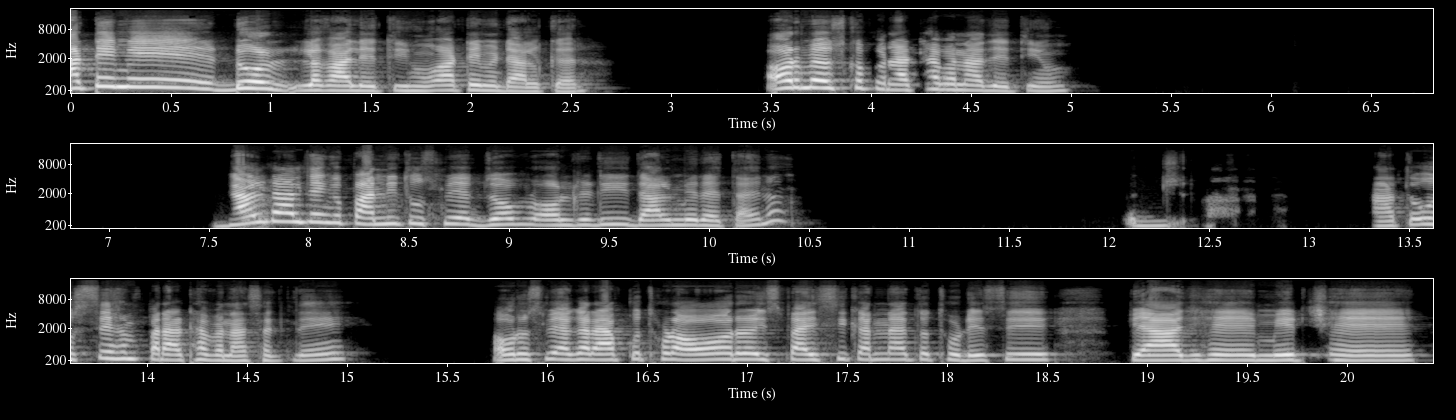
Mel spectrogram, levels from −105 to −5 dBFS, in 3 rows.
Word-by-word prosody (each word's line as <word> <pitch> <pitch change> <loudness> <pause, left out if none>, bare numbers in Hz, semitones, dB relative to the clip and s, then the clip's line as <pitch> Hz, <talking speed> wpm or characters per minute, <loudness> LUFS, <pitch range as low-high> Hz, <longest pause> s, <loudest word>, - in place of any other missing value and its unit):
आटे 360 +6 +6
में 355 -9 +4
डो 320 -1 +7
लगा 230 -5 +2
लेती 210 0 -2
हूँ, 210 +1 -5
आटे 230 +1 +1
में 220 - -2
डालकर 180 -2 -4 1.0
और 335 +2 +7
मैं 345 0 +8
उसका 335 +1 -3
पराठा 280 -2 -1
बना 240 -3 -1
देती 195 +2 -8
हूँ। 200 +2 -10 2.6
दाल 285 - +4
डाल 400 -1 +4
देंगे 370 -2 0
पानी 290 +1 +3
तो 305 - -6
उसमें 295 0 -4
एब्ज़ॉर्ब 265 +2 -3
ऑलरेडी 245 +3 -4
दाल 235 0 -2
में 245 0 -1
रहता 225 -2 -6
है 240 - -7
ना। 425 +6 -9 1.7
अ - - -9
ज 210 +1 -11 1.0
हाँ, 205 - -4
तो 260 +4 -4
उससे 280 +3 -3
हम 300 -1 0
पराठा 250 0 0
बना 220 -2 -1
सकते 225 +1 -9
हैं 265 +4 -6 0.8
और 250 +1 0
उसमें 260 +2 -3
अगर 265 0 +1
आपको 255 +2 +2
थोड़ा 265 -1 +1
और 275 0 +1
स्पाइसी 255 +1 -3
करना 265 0 -4
है 265 - -3
तो 265 +1 -6
थोड़े 230 -2 -2
से 255 +2 -6 0.5
प्याज 230 -1 +4
है, 240 -1 +1
मिर्च 235 +1 0
है, 225 -1 -2
250 Hz, 160 wpm, -22 LUFS, 230-280 Hz, 2.6 s, मैं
